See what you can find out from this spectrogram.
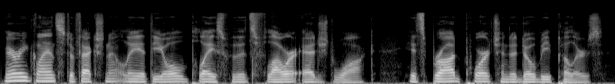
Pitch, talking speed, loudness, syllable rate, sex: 125 Hz, 175 wpm, -18 LUFS, 5.5 syllables/s, male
